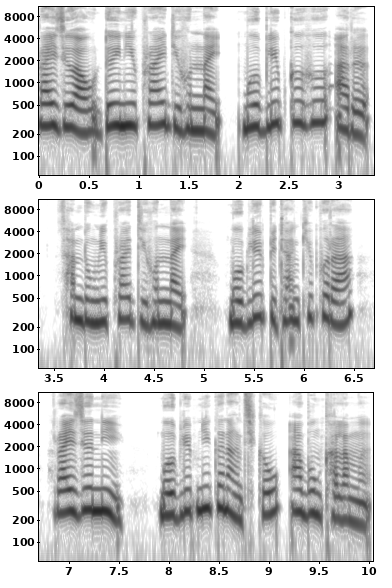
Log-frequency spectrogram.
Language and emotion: Bodo, neutral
